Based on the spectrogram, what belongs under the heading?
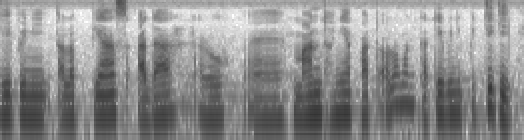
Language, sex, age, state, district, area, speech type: Assamese, male, 45-60, Assam, Morigaon, rural, spontaneous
